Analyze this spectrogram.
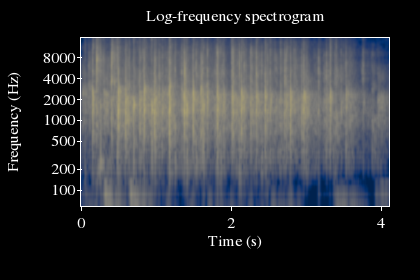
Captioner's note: applause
